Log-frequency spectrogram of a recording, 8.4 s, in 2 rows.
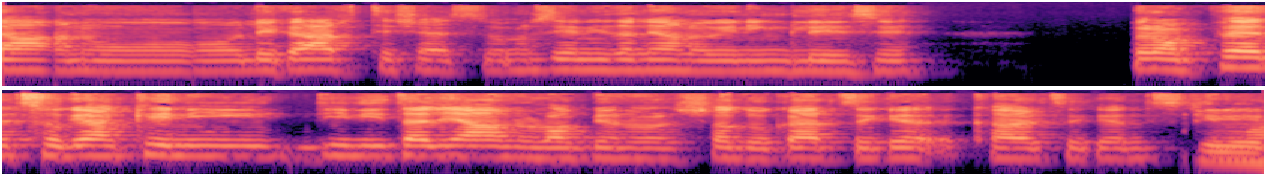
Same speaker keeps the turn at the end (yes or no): no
